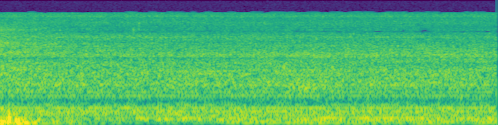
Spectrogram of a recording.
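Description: Gas furnace inducer draft motor running with a steady whoosh of air during start-up. It runs now that the pressure switch is no longer closed before the call for heat.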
